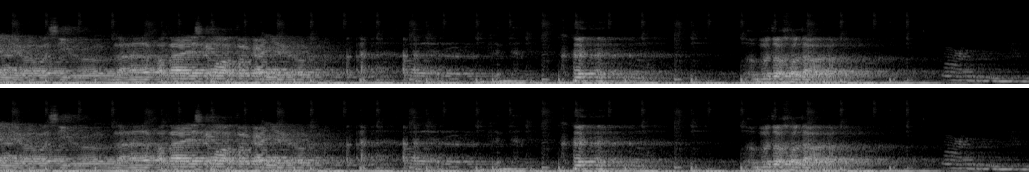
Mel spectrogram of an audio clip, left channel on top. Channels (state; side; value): identical; both; correlation 1.00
